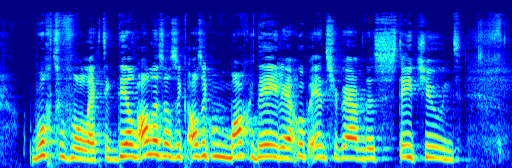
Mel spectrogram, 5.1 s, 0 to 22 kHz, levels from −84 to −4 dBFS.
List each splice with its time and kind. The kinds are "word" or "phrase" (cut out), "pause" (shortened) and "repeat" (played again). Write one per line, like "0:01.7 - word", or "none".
0:01.4 - word
0:02.1 - phrase
0:03.0 - phrase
